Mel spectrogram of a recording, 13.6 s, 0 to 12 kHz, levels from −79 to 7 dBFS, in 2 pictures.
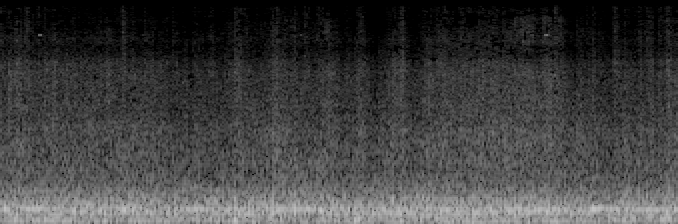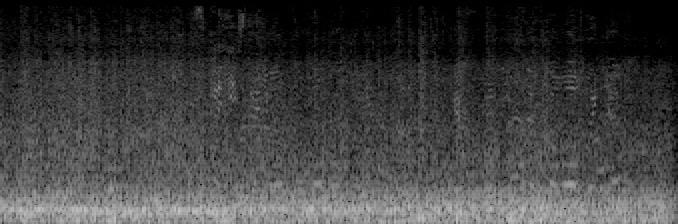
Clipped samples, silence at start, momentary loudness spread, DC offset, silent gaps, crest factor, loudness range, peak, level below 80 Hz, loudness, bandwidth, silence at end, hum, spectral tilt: under 0.1%; 0 s; 3 LU; under 0.1%; none; 14 dB; 2 LU; -6 dBFS; -28 dBFS; -22 LUFS; 11 kHz; 0 s; none; -8.5 dB/octave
